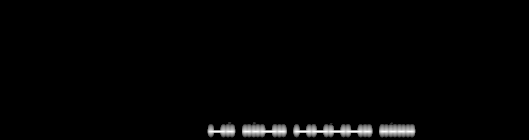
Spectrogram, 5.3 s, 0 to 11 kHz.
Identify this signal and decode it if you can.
Morse code, heard as a keyed tone, about 28 wpm, 700 Hz. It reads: NF9H
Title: USA Call Signs - 4 Characters - Repeated 2x - 28wpm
